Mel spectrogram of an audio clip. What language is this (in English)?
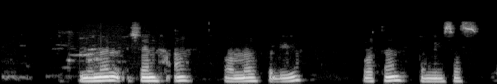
Somali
